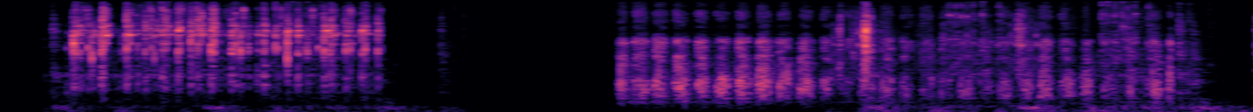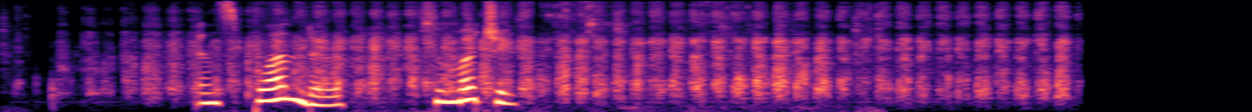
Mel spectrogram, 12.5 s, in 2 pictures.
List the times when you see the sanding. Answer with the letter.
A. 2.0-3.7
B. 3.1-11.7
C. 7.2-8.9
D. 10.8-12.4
B.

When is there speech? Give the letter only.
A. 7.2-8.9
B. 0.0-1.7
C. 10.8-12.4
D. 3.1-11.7
A.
